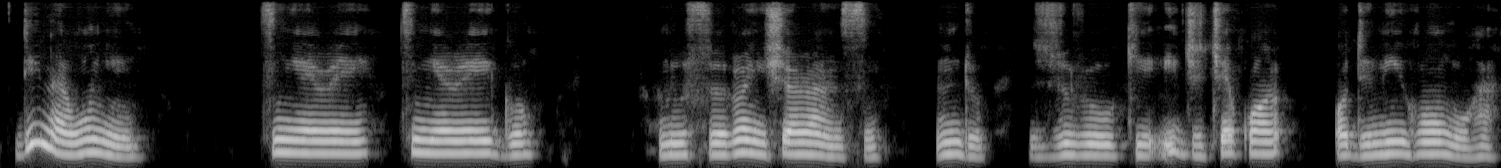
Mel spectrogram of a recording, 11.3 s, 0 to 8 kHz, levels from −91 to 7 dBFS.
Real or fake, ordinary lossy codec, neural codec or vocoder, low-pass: fake; none; codec, 16 kHz, 4.8 kbps, FACodec; none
